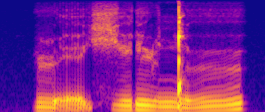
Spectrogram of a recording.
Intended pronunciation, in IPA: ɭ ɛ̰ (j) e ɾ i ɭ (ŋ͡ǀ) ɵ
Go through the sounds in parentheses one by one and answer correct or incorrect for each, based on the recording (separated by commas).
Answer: incorrect, incorrect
